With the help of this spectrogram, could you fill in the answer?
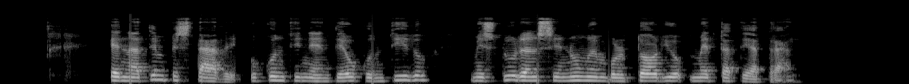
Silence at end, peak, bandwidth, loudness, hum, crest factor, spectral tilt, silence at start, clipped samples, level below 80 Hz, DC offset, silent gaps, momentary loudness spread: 1.15 s; -6 dBFS; 10.5 kHz; -24 LUFS; none; 20 dB; -3.5 dB/octave; 0.45 s; under 0.1%; -66 dBFS; under 0.1%; 0.90-1.09 s, 4.63-4.70 s; 10 LU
